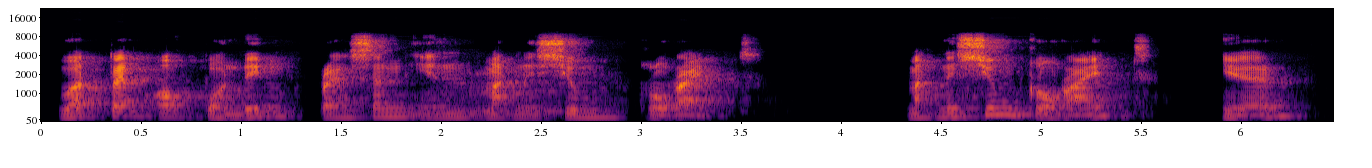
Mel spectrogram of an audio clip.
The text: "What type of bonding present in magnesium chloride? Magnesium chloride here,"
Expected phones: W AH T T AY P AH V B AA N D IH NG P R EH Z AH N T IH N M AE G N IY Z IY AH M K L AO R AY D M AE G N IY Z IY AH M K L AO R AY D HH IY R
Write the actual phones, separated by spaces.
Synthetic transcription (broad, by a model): W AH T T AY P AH F B AA N D IH NG P R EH S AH N IH N M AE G N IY S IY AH M K L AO R AY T M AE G N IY S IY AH M K L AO R AY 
